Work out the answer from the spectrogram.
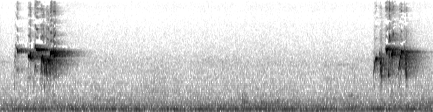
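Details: Bulbul singing while perched on a person's hand: two short bursts of chirpy, warbled phrases, one near the start and one near the end, separated by quiet with a steady low hum underneath.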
